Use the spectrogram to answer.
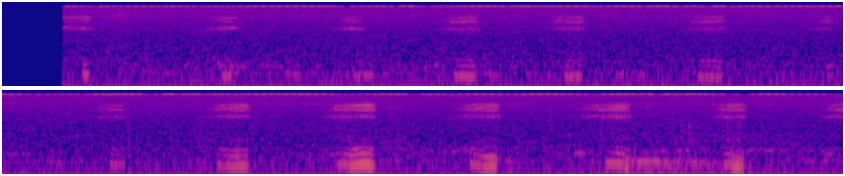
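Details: Beagle named Lily sleeping after an exciting day, snoring softly with quiet rhythmic snorts and wheezy breaths in a steady cycle, recorded just before waking.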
